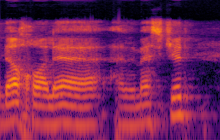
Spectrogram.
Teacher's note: we don't pronounce the alif because it is eradicated when you join the word al-masjid.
